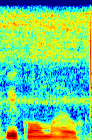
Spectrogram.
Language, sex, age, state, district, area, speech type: Assamese, male, 18-30, Assam, Lakhimpur, rural, spontaneous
